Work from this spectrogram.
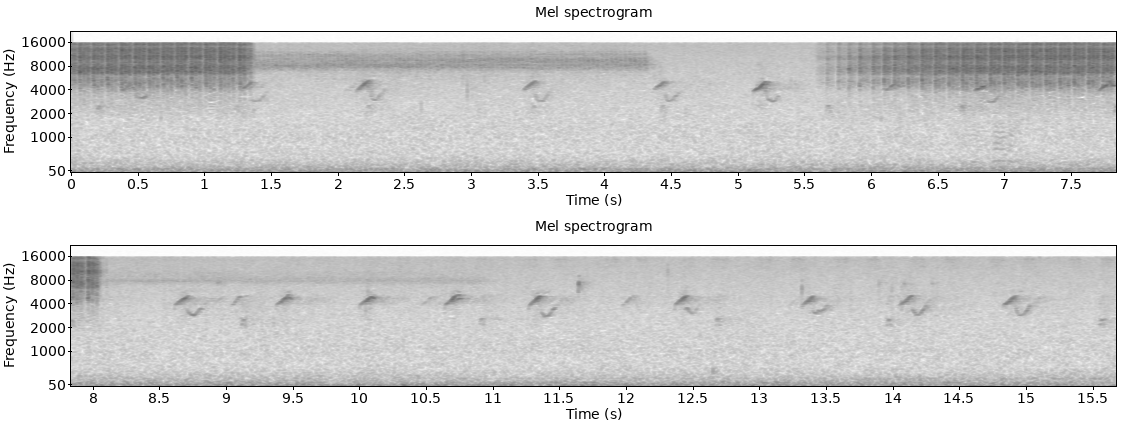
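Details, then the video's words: Lakeside crickets in summer sing in high, sizzling trill bursts, strongest at the start and from about six to eight seconds. Many short, repeated bird chirps follow over a low, steady wind hiss. "Odgłosy nad jeziorem - świerszcze"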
